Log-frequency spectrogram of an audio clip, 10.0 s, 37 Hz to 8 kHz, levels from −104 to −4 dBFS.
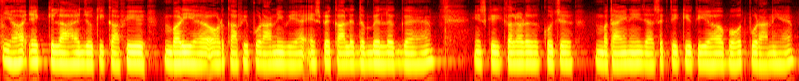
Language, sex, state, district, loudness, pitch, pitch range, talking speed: Hindi, male, Bihar, Saharsa, -26 LUFS, 125 Hz, 120-130 Hz, 185 wpm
